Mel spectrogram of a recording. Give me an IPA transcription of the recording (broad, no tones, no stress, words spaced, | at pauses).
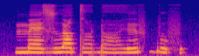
mæzutˤi̤ ɠɑ̤ɦøfbof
